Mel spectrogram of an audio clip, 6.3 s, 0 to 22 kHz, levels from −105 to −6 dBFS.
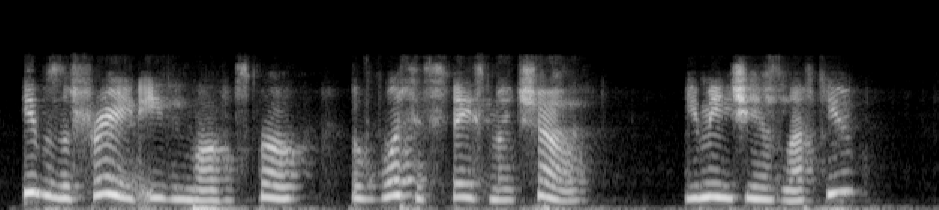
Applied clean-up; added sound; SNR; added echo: neural mask model DeepFilterNet 3.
